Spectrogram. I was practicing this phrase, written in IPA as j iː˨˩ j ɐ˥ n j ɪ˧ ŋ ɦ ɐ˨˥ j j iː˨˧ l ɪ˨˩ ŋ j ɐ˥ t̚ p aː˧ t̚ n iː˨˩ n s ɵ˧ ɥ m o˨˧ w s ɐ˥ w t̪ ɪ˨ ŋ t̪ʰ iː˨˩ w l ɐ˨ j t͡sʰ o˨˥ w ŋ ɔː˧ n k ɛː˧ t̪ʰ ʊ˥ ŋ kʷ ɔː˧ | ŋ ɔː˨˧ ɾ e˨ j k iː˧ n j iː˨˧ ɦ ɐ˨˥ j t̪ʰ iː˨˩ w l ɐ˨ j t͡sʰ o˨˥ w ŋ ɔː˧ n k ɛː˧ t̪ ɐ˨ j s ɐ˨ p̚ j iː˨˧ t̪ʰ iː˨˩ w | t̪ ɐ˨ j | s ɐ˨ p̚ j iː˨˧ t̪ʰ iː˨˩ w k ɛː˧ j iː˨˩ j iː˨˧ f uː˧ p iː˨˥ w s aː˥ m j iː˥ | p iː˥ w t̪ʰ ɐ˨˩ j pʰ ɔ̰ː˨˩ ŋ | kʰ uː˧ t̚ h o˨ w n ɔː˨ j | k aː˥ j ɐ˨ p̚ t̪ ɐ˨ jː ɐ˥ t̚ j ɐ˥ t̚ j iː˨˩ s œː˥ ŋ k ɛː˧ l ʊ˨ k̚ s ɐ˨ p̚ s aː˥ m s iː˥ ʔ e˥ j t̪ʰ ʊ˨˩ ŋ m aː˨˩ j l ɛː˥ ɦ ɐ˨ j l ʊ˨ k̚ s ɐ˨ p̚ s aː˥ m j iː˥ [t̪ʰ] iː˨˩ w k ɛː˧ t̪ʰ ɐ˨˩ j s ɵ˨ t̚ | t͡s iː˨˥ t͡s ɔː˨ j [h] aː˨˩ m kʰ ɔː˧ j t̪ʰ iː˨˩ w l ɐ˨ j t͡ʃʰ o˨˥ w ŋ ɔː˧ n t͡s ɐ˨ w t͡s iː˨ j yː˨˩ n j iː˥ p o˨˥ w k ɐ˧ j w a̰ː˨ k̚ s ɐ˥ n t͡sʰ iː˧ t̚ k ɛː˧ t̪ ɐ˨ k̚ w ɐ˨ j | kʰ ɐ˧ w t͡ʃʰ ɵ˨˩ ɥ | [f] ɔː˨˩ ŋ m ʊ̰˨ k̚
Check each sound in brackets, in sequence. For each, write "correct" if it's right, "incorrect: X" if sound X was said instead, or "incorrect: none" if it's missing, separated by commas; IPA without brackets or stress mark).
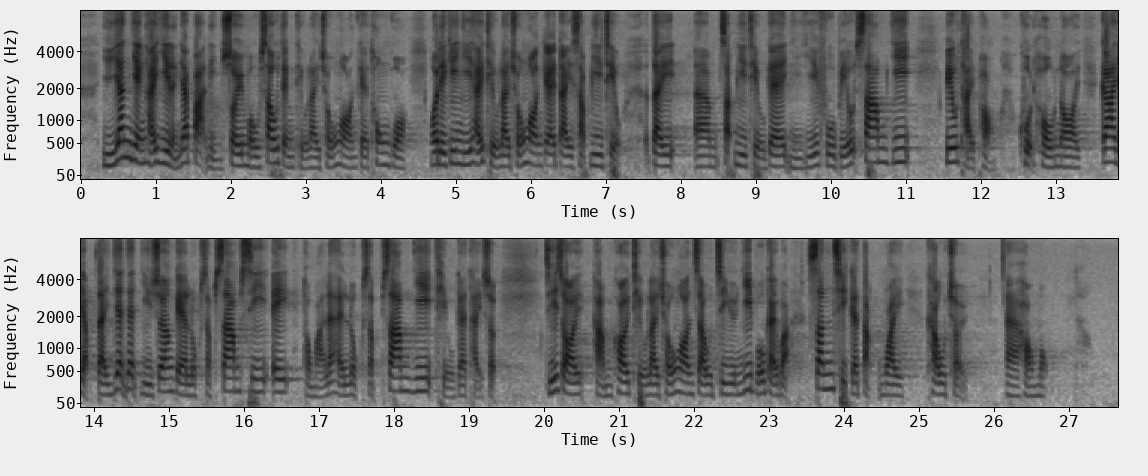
correct, correct, incorrect: h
